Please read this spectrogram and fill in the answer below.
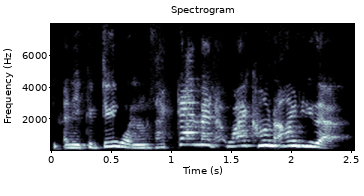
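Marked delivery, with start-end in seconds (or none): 1.0-2.4 high-pitched exasperated outburst; mock frustration. Actress envying castmate's accent switching, frustrated. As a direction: exclaim it in comic frustration. Retelling her envy of castmate's skill.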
